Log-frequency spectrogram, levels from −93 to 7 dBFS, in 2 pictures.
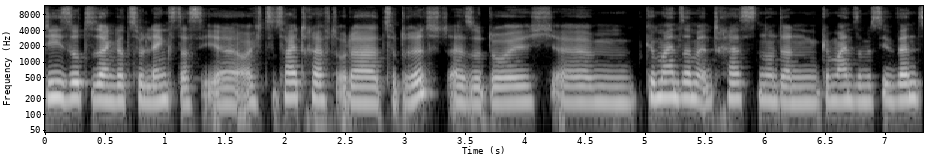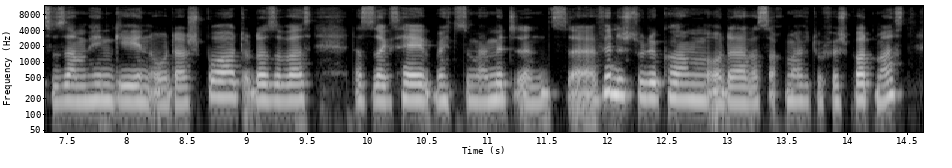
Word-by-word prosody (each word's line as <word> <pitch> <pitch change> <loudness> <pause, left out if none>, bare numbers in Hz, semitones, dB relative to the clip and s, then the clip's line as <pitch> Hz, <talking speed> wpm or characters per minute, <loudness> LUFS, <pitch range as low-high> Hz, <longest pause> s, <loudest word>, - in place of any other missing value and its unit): die 210 +1 +6
sozusagen 195 -2 +3
dazu 185 +1 -1
lenkst, 180 +2 0
dass 165 0 -2
ihr 160 0 -2
euch 175 - -4
zu 235 - -8
zweit 210 0 +3
trefft 190 -1 -1
oder 170 -1 +1
zu - - -7
dritt. 235 +9 +1
Also, 165 -1 -1
durch, 170 +1 -1
ähm, 175 0 -3
gemeinsame 210 -1 +3
Interessen 200 -1 -3
und 185 -1 -3
dann 175 0 -2
gemeinsames 180 0 -3
Event 190 +2 +3
zusammen 180 -1 -1
hingehen 180 -2 0
oder 165 +1 -3
Sport 215 +4 0
oder 190 0 +3
so 190 0 -1
was, 190 +1 +1 0.3
dass 185 - -6
du - - -4
sagst: 180 -1 0
„Hey, 190 -1 +6
möchtest 185 +2 -5
du - - -7
mal 180 0 -3
mit 195 +1 +1
ins, 255 +9 -5
äh, 305 +2 -1
Fitnessstudio 235 -6 +4
kommen?" 195 -2 +1
Oder 170 0 0
was 175 - -5
auch - - -9
immer 185 -1 -3
du - - -13
für 175 - -6
Sport 195 +2 +2
machst 240 +6 -1
185 Hz, 200 wpm, -24 LUFS, 175-200 Hz, 0.3 s, die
